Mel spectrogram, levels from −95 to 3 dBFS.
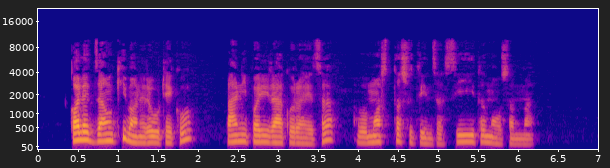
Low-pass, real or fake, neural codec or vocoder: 9.9 kHz; real; none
